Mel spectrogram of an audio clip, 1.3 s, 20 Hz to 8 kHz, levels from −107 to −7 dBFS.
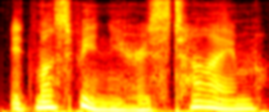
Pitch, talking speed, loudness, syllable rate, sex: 115 Hz, 265 wpm, -16 LUFS, 4.9 syllables/s, male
